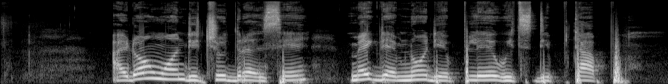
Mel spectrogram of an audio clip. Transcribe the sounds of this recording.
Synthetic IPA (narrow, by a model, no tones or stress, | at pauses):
ʔaɪdɔ̃nwɔ̃ndit͡ʃildɾɛ̃nse | mek̚dɛ̃mnodeplewitdiptʰap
